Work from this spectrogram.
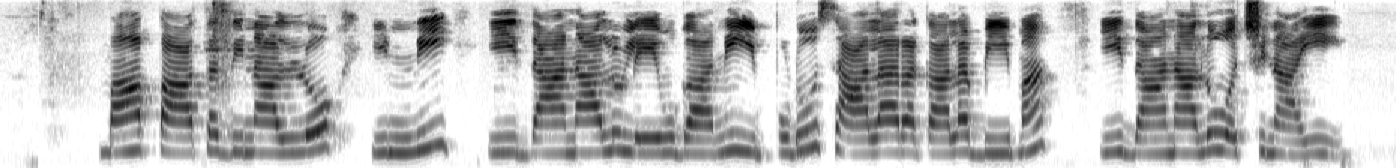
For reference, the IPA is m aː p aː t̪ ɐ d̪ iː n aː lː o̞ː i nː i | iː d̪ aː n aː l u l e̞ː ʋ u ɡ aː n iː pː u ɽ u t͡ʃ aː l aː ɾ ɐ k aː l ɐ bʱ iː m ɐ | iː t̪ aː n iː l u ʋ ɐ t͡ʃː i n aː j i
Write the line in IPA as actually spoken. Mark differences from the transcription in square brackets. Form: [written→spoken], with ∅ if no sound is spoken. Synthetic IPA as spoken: m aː p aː t̪ ɐ d̪ [iː→i] n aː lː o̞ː i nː i | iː d̪ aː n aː l u l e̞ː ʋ u ɡ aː n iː pː u ɽ u t͡ʃ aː l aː ɾ ɐ k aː l ɐ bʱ iː m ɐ | iː [t̪→d̪] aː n [iː→aː] l u ʋ ɐ t͡ʃː i n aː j i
